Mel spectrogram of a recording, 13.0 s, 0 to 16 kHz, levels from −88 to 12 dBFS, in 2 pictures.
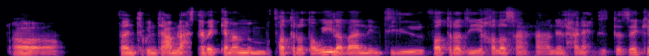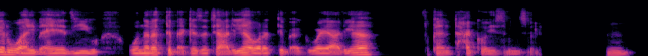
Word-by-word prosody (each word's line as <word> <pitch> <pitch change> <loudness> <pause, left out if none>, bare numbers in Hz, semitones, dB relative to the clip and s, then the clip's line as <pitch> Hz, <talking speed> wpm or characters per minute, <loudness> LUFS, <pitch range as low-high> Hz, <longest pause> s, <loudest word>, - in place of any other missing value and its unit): آه، - - -1 0.3
آه 85 0 -13 0.6
فأنتِ 110 +1 +2
كنتِ 105 -2 -1
عاملة 110 +4 +4
حسابِك 120 -1 +2
كمان 115 +1 +2
من 105 -5 +3
فترة 115 +3 -1
طويلة 130 +8 +6
بقى 115 - +3
إن 110 0 +1
أنتِ 115 -1 -7
الفترة 100 +2 0
دي 110 +3 -3
خلاص 110 -1 -1
ه 95 -2 -5
هنلحق 95 +2 -4
نحجز 105 -1 -7
التذاكر 125 +10 -2
وهيبقى 105 -6 +2
هي 110 +2 +1
دي، 110 +2 -2
و 100 0 -5 0.3
ونرتّب 110 +2 0
أجازاتي 100 +1 -3
عليها 105 +8 +2
وأرتّب 105 -1 0
أجوائي 95 +4 -1
عليها، 130 +8 +1 0.4
فكانت 90 -2 -7
حاجة - - -4
كويّسة 90 0 -9
بالنسبة 85 -1 -13
لِك، - - -23 0.6
إمم. 90 -2 -10
105 Hz, 165 wpm, -23 LUFS, 100-115 Hz, 0.6 s, طويلة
